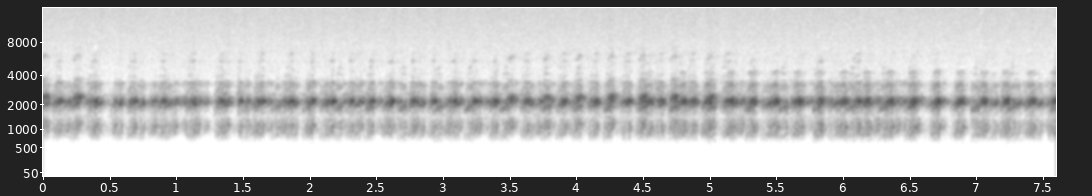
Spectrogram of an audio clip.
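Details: Many tree frogs singing together at night in a forest pond in north-east Italy during mid-April, their quick grating croaks blending into a thick, loud, less evenly spaced chorus throughout.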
